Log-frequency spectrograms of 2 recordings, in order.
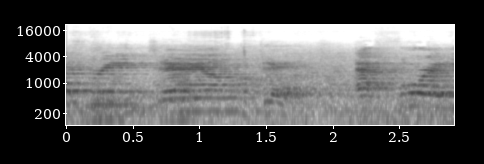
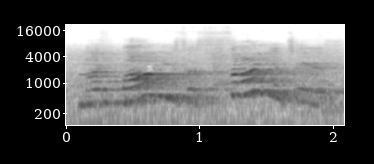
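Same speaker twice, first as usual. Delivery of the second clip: put-on high-pitched child's voice, full of pride; proud little girl; 10 semitones higher, 6 dB quieter than usual. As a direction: imitate a six-year-old bragging about mom. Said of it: "I loved how proud she sounded".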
